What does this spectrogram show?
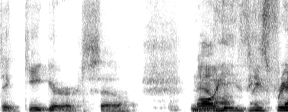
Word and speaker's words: Giger: yeah i think it i always called the geiger and then someone corrected me one day and said he pronounced it giger so no he's he's free to pronounce his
